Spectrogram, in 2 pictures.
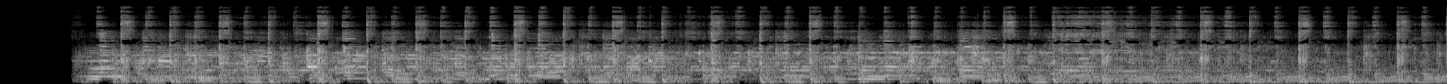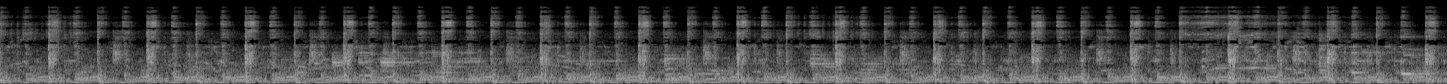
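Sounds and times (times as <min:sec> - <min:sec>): live electronic dance music: 0:00.7 - 0:28.9.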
